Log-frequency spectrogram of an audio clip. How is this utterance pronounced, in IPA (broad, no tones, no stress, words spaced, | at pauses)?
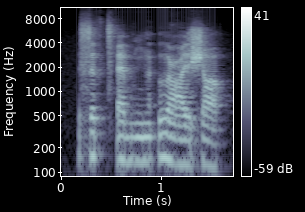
səθt͡sʼæbuŋɡə̃ ʔʊʕɛʃɑ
